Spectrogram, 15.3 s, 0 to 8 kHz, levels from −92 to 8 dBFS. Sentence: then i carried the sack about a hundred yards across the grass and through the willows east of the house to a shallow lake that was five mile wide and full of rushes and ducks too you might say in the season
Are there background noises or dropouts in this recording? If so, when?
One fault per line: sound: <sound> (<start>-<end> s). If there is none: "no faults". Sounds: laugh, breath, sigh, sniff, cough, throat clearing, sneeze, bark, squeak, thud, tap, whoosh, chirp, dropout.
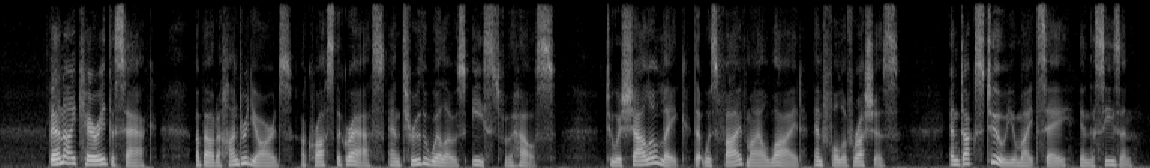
no faults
